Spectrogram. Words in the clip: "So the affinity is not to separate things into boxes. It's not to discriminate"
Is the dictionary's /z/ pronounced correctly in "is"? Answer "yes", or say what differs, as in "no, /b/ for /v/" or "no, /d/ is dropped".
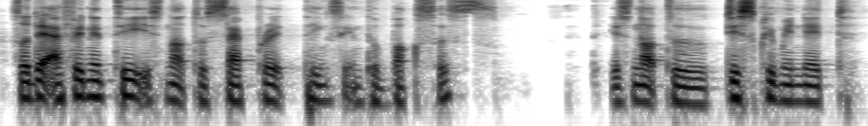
no, /s/ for /z/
